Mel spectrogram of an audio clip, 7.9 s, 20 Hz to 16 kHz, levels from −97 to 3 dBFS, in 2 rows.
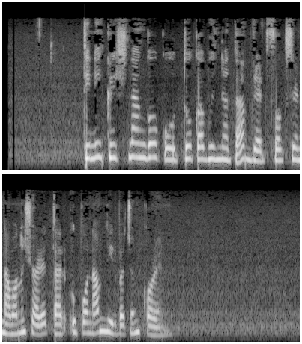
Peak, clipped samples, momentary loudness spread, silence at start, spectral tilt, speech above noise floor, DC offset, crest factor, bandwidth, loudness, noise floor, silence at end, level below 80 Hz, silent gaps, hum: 0 dBFS; under 0.1%; 12 LU; 0.5 s; -3 dB/octave; 29 dB; under 0.1%; 16 dB; 11.5 kHz; -14 LUFS; -43 dBFS; 1.7 s; -60 dBFS; none; none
